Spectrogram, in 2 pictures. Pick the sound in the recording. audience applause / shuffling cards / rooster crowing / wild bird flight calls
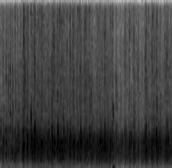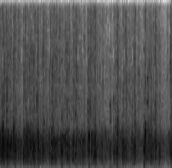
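audience applause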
